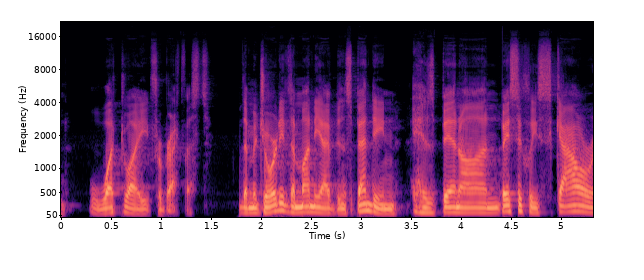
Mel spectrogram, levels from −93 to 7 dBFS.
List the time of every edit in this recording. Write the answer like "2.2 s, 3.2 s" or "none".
1.7 s, 3.5 s, 4.4 s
